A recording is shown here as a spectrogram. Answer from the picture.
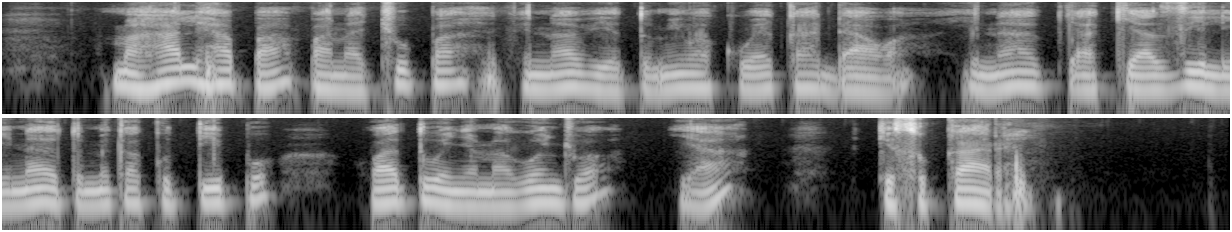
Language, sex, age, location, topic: Swahili, male, 18-24, Nakuru, health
